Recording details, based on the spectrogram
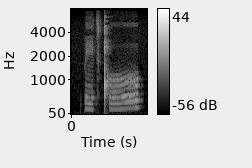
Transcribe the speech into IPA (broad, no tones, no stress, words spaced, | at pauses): peːt͡sǃʰoː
